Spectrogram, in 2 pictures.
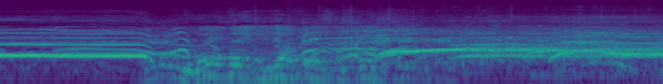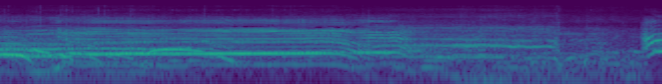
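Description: Acoustic and electric guitars strum and ring out.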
